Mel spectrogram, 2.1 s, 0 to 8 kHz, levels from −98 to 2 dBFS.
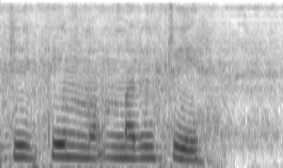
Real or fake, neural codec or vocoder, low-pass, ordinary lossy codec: fake; codec, 16 kHz, 4.8 kbps, FACodec; 7.2 kHz; none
